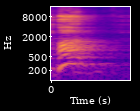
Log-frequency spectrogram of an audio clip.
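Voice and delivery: high gasped "Up"; exaggerated high, airy "Up"; manic up. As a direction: pop UP high like a jolt of elation. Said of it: "this manic depressive situation".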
